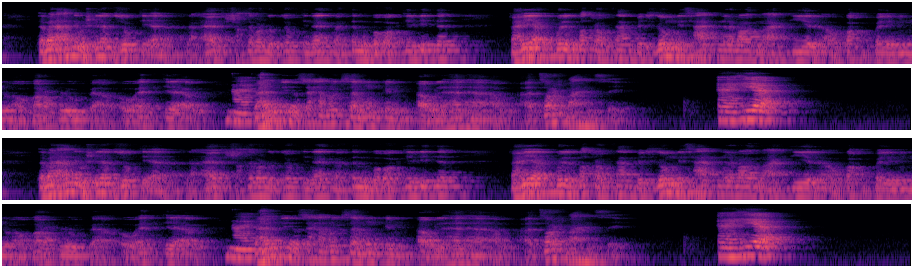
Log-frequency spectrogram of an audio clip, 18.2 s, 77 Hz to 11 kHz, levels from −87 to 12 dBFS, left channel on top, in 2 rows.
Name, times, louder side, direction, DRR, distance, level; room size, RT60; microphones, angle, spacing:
voice 1, 0.4-4.5 5.1-11.1 11.6-15.3, equal, 45° left, -8 dB, 2.7 m, -34 dB
voice 2, 16.3-16.8, equal, 30° left, -1 dB, 3.8 m, -27 dB
8.3 x 6.4 x 5.8 m, 0.68 s
head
